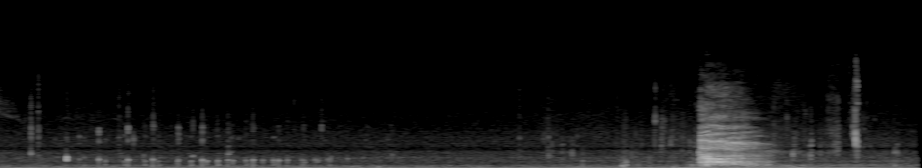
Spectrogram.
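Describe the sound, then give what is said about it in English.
Soft clinks and faint handling noises, then a short splashy pour of liquid lasting under a second as a shot is poured. No one speaks. “So on that somber note, let's do a shot.”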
